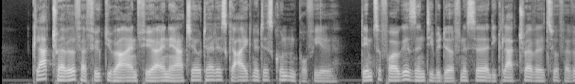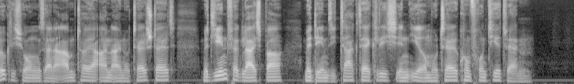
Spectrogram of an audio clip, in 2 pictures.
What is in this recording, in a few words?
locutor alemán german voiceover; Deutscher Sprecher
